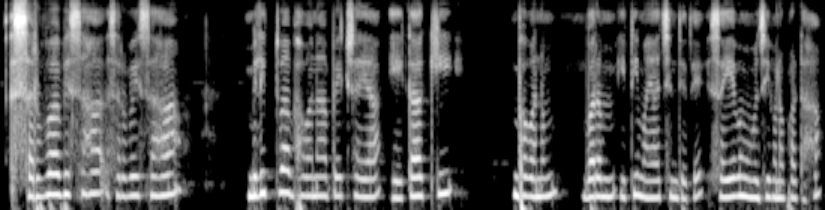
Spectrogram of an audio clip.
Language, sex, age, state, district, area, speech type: Sanskrit, female, 18-30, Tamil Nadu, Coimbatore, urban, spontaneous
